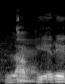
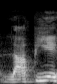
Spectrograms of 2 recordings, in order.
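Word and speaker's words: Lapierre: ही freedom eight midnight लापियरे Collins की किताब है वो लापिए कोलिंस उसका सही उच्चारण है। हमने गलत बोल दिया।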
